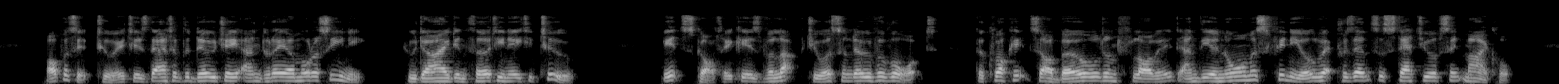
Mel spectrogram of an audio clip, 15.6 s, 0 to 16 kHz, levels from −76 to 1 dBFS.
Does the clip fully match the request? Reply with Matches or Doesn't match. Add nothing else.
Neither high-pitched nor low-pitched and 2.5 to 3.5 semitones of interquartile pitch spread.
Matches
